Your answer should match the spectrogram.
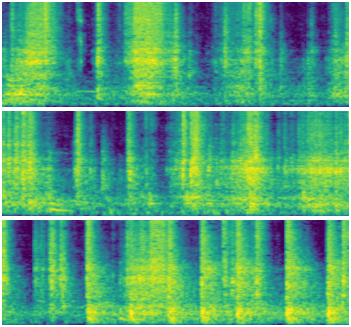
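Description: A corrugated fibre-cement roofing sheet scraping and rubbing over wooden rafters as it is pushed up into place. The sound comes in repeated rough bursts with a few sharp knocks.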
